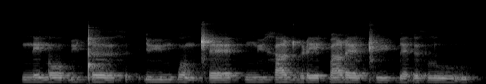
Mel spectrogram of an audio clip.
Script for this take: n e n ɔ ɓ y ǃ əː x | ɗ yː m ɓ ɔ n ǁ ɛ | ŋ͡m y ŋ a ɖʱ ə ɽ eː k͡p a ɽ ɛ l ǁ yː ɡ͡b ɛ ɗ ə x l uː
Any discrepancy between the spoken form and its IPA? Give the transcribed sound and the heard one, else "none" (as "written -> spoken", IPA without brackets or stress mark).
ŋ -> x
